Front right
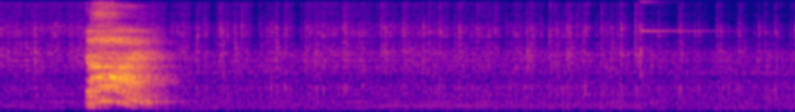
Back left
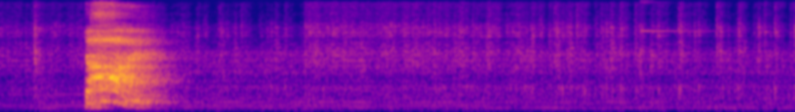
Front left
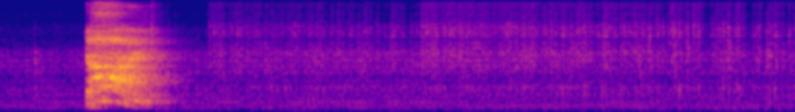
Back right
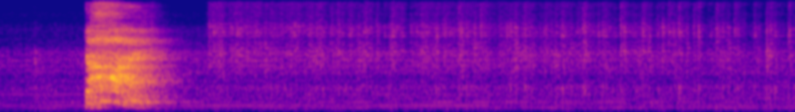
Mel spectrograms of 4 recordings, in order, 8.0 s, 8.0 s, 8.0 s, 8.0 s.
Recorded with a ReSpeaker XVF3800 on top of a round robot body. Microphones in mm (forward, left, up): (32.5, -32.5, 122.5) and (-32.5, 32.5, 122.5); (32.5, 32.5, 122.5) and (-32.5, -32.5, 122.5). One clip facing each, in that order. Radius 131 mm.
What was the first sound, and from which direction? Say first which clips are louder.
A shout: back left 2 dB, even; 160° left.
